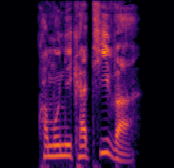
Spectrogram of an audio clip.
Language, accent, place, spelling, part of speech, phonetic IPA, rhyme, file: German, Germany, Berlin, kommunikativer, adjective, [kɔmunikaˈtiːvɐ], -iːvɐ, De-kommunikativer.ogg
- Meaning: 1. comparative degree of kommunikativ 2. inflection of kommunikativ: strong/mixed nominative masculine singular 3. inflection of kommunikativ: strong genitive/dative feminine singular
